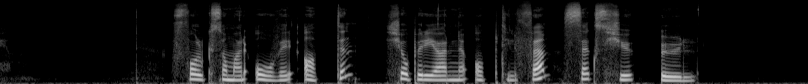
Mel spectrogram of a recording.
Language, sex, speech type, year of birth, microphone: Norwegian, female, read, 1986, Sennheiser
